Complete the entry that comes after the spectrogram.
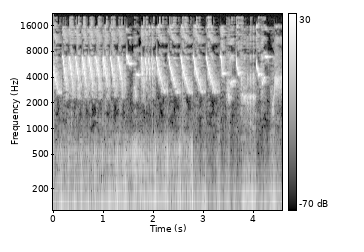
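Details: Canary song used to provoke rivals, a fast trill of repeated sweeping notes lasting several seconds, then assorted chirps and a short buzz, over low humming background.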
